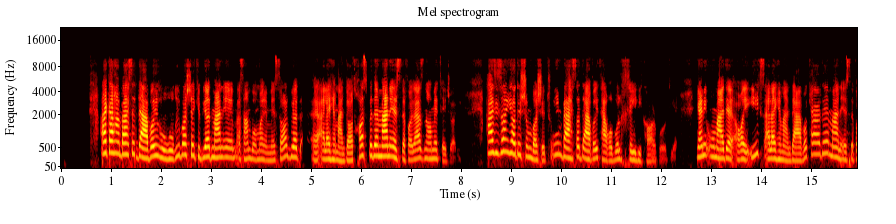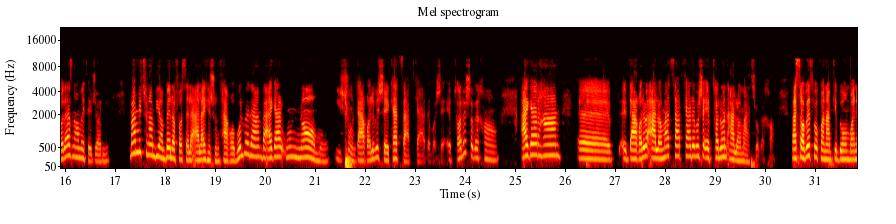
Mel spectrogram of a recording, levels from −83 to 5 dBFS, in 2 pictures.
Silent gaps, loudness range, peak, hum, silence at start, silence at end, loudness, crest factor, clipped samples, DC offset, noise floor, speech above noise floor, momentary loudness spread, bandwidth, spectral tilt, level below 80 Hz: none; 5 LU; 0 dBFS; none; 0.6 s; 0 s; -24 LUFS; 24 dB; under 0.1%; under 0.1%; -82 dBFS; 57 dB; 14 LU; 10.5 kHz; -4.5 dB/octave; -54 dBFS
